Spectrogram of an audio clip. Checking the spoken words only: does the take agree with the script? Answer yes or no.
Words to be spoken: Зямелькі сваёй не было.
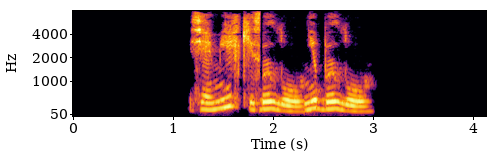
no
